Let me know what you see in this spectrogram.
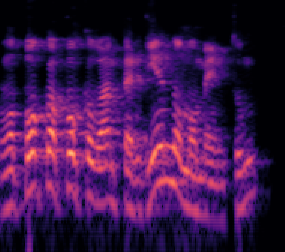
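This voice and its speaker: A man with an unremarkable speaking voice talks at a moderate pace, his intonation lively. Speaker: entrepreneur. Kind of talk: workshop talk.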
